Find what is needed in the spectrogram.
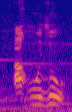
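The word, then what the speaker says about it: أعوذ: Nah, tapi karena ada titiknya, maka cara membacanya adalah a'udzu.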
